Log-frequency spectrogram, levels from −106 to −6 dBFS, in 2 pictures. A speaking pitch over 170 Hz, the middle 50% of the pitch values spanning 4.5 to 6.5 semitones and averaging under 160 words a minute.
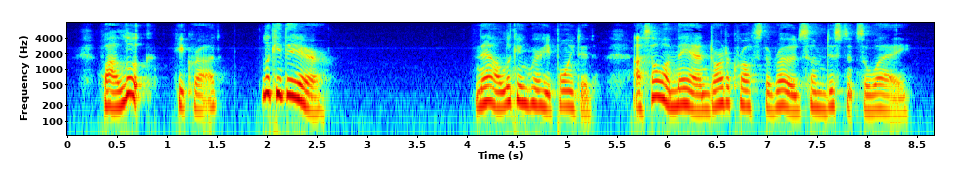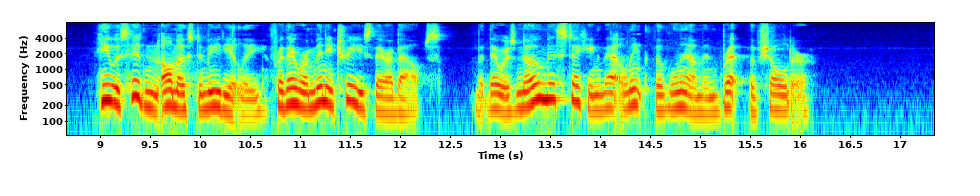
No: high, 190 Hz; average, 4.8 semitones; average, 165 wpm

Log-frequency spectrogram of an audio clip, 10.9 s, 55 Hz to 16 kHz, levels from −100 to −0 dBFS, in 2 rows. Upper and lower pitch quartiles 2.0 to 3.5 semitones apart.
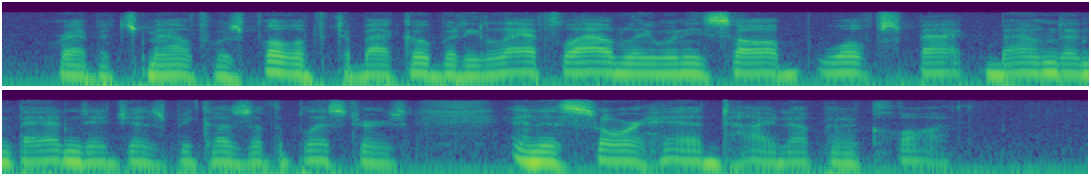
Yes: average, 2.8 semitones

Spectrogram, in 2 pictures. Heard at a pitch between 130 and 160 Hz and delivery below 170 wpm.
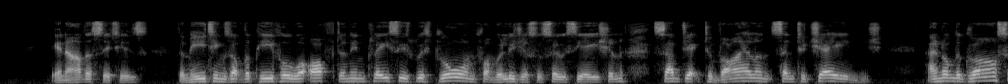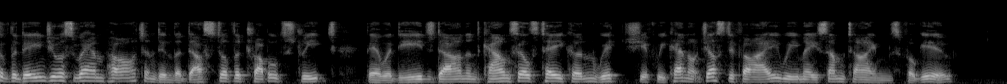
Yes: medium, 140 Hz; average, 160 wpm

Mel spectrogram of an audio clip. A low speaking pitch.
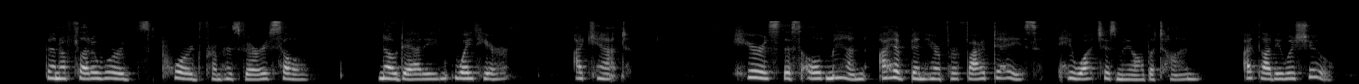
No: very high, 265 Hz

